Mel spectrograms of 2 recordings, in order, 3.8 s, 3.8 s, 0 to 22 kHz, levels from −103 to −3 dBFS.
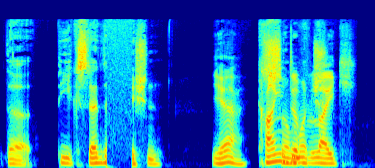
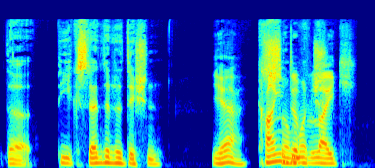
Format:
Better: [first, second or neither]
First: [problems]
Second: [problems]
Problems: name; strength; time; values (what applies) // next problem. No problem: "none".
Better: second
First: audio cutting out; filled with static; at 1 s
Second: none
